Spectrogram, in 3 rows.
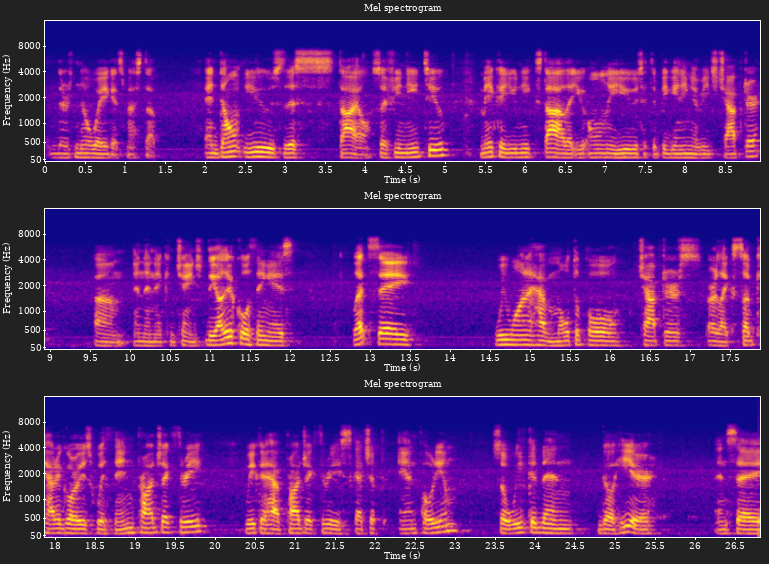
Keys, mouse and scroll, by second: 3.2-4.0 alt+scroll up 2, 4.2 click, 25.2-26.8 scroll down 16.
